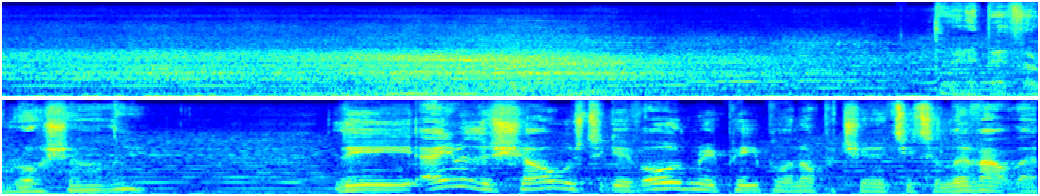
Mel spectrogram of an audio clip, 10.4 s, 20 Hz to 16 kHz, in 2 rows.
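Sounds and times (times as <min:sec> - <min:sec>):
train rolling past with rushing roar: 0:00.0 - 0:06.9
speech: 0:05.2 - 0:06.0, 0:06.8 - 0:10.3.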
